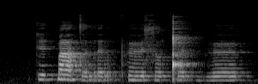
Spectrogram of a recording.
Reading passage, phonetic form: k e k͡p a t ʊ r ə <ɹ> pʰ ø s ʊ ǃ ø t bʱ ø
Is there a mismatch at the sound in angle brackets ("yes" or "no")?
yes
